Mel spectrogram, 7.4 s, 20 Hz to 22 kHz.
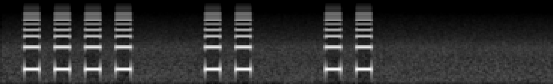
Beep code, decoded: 4-2-2

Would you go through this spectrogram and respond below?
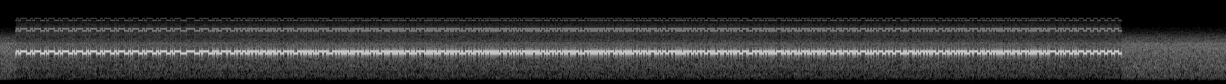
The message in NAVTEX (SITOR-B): CMFGV IJPXL GDWHG IRUMY EWRNS HMYUA PJSLS QWVZB ALPAN LRHFS

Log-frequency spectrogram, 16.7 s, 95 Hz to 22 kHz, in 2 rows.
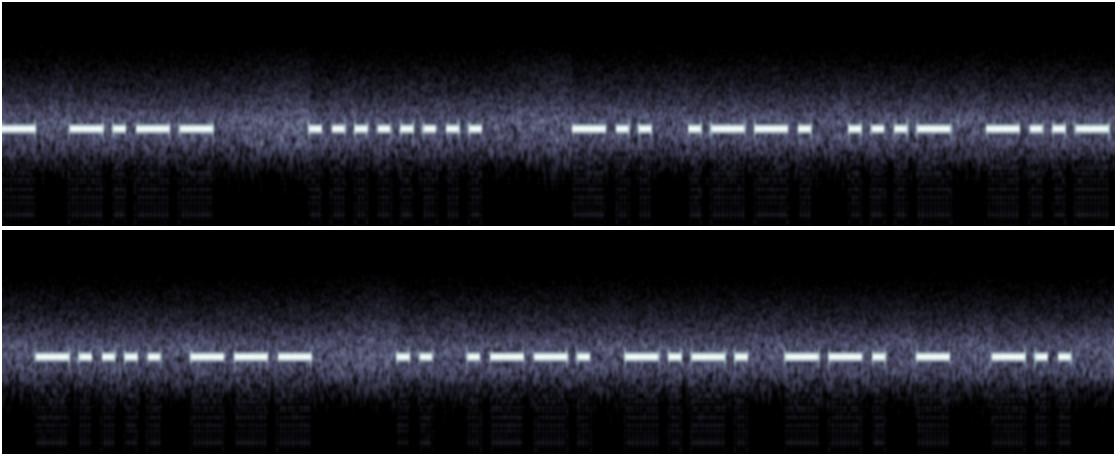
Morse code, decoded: … <HH> DPVX6O IPCGTD

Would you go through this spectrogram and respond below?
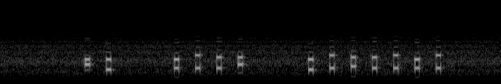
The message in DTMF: *1 4650 1685646

